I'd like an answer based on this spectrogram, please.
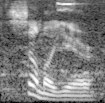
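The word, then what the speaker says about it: sommelier: a world-renowned caramel arrow it's pronounced summer year I could have just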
